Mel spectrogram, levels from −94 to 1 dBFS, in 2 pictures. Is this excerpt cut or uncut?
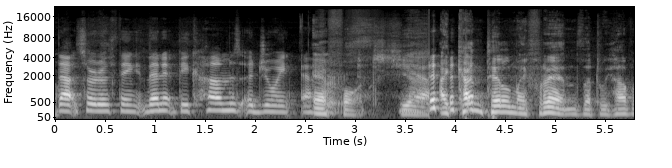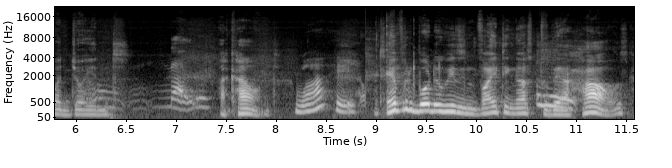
cut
